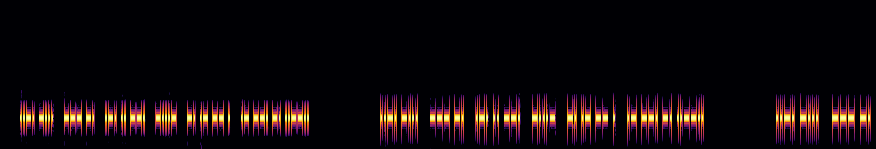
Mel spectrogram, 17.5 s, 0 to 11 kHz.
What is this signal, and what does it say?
Morse code, heard as a keyed tone, about 33 wpm, 700 Hz. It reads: FB ON RIG <BT> NAME AGN? FB ON RIG <BT> NAME AGN? FB ON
